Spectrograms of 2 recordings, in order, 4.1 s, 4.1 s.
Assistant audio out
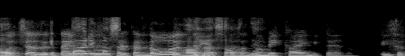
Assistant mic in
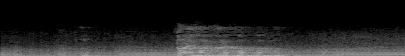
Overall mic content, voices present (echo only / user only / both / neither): user only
